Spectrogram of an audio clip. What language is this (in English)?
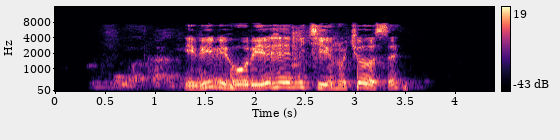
Kinyarwanda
